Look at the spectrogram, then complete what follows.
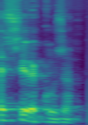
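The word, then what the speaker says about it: Siracusa: So I quite enjoyed Matera, and then also Syracuse, Syracusa. How do I say that? – Yeah, Syracusa. Perfetto.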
